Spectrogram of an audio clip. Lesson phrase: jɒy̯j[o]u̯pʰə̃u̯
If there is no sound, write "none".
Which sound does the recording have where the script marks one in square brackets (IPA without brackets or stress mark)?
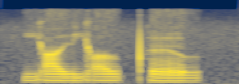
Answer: ɔ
